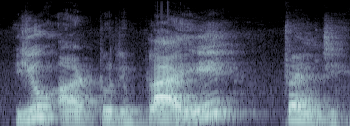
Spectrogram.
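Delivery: slow emphasis. Shown as a demonstration. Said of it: "slow emphatic teaching".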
